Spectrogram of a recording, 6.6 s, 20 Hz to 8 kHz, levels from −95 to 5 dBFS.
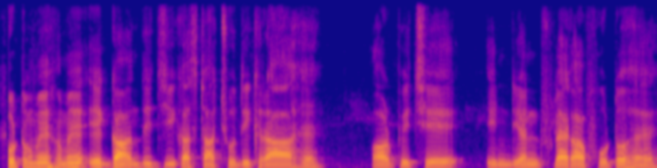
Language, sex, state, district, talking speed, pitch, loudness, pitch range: Hindi, male, Chhattisgarh, Raigarh, 155 wpm, 120 Hz, -25 LUFS, 115-135 Hz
